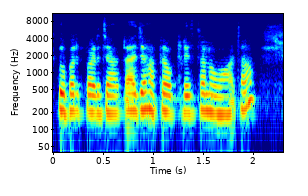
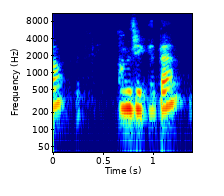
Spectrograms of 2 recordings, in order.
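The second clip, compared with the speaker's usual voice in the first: usual speaking voice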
